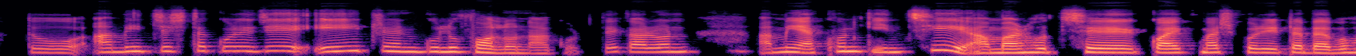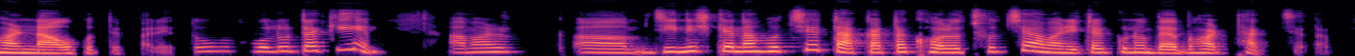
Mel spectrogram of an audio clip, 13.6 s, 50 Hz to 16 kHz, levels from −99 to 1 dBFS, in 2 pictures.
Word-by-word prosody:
তো 215 Hz, -, -9 dB, 0.3 s
আমি 240 Hz, +3 st, -2 dB
চেষ্টা 280 Hz, +1 st, -5 dB
করি 290 Hz, 0 st, -5 dB
যে 300 Hz, -, -1 dB, 0.3 s
এই 285 Hz, -, +1 dB
ট্রেন্ড 275 Hz, -3 st, 0 dB
গুলো 255 Hz, 0 st, +2 dB
ফলো 210 Hz, -4 st, +3 dB
না 170 Hz, -, -2 dB
করতে। -, -, -16 dB
কারণ 240 Hz, +1 st, +1 dB, 0.5 s
আমি 245 Hz, -, 0 dB
এখন 275 Hz, +6 st, -1 dB
কিনছি 240 Hz, +8 st, 0 dB, 0.2 s
আমার 205 Hz, +1 st, +6 dB
হচ্ছে 220 Hz, +2 st, +1 dB, 0.3 s
কয়েক 210 Hz, 0 st, +6 dB
মাস 220 Hz, +1 st, +1 dB
পরে 220 Hz, -2 st, 0 dB
এটা 215 Hz, +1 st, +1 dB
ব্যবহার 205 Hz, +2 st, +3 dB
নাও 180 Hz, -1 st, +6 dB
হতে 185 Hz, -, -13 dB
পারে। -, -, -19 dB
তো 260 Hz, -, -12 dB, 0.3 s
হলোটা 280 Hz, +3 st, -1 dB
কি 365 Hz, -, 0 dB, 0.5 s
আমার 235 Hz, +3 st, -3 dB, 0.5 s
আ -, -, -3 dB, 0.4 s
জিনিস 260 Hz, +2 st, 0 dB
কেনা 270 Hz, -1 st, +5 dB
হচ্ছে, 275 Hz, +5 st, -2 dB, 0.2 s
টাকাটা 215 Hz, +3 st, +2 dB
খরচ 220 Hz, -2 st, 0 dB
হচ্ছে। 255 Hz, +4 st, -6 dB
আমার 215 Hz, -4 st, +1 dB
এটার 215 Hz, +2 st, -3 dB
কোনো 220 Hz, 0 st, -2 dB
ব্যবহার 195 Hz, +1 st, +1 dB
থাকছে -, -, -8 dB
না। -, -, -24 dB
235 Hz, 185 wpm, -23 LUFS, 210-265 Hz, 0.5 s, আমার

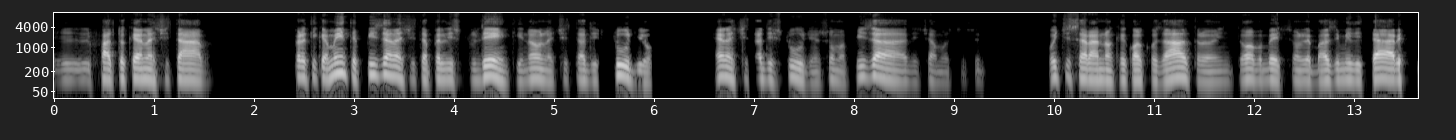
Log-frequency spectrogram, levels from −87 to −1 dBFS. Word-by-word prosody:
il 115 Hz, +1 st, -15 dB
fatto 125 Hz, +1 st, +1 dB
che 130 Hz, +2 st, +5 dB
è -, -, +7 dB
una 120 Hz, -1 st, +3 dB
città 115 Hz, -2 st, +2 dB, 0.9 s
Praticamente 175 Hz, +2 st, +2 dB
Pisa 165 Hz, 0 st, 0 dB
è -, -, +6 dB
una 145 Hz, -4 st, +3 dB
città 115 Hz, 0 st, -6 dB
per 125 Hz, -, -3 dB
gli 115 Hz, -, -5 dB
studenti 115 Hz, -3 st, +2 dB
no, 125 Hz, +3 st, -1 dB
una 115 Hz, -4 st, -4 dB
città 115 Hz, +1 st, -8 dB
di 110 Hz, 0 st, -13 dB
studio. 110 Hz, -11 st, -1 dB, 0.6 s
È 145 Hz, -, +2 dB
una 140 Hz, -3 st, +2 dB
città 120 Hz, +2 st, -9 dB
di 120 Hz, -2 st, -9 dB
studio, 110 Hz, -1 st, -7 dB
insomma, 100 Hz, +2 st, -13 dB
Pisa 135 Hz, -7 st, +2 dB
diciamo 95 Hz, 0 st, -17 dB
si -, -, -41 dB
si -, -, -30 dB, 0.6 s
poi 135 Hz, -, -5 dB
ci 140 Hz, -, -14 dB
saranno 115 Hz, -3 st, +3 dB
anche 115 Hz, +1 st, -4 dB
qualcos'altro 115 Hz, -1 st, +2 dB
intor 105 Hz, +4 st, -5 dB
vabbè 110 Hz, -1 st, -3 dB
ci -, -, -37 dB
sono 110 Hz, -1 st, -9 dB
le 110 Hz, -, -5 dB
basi 110 Hz, +1 st, -3 dB
militari 120 Hz, +1 st, +3 dB
115 Hz, 180 wpm, -27 LUFS, 110-125 Hz, 0.9 s, è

